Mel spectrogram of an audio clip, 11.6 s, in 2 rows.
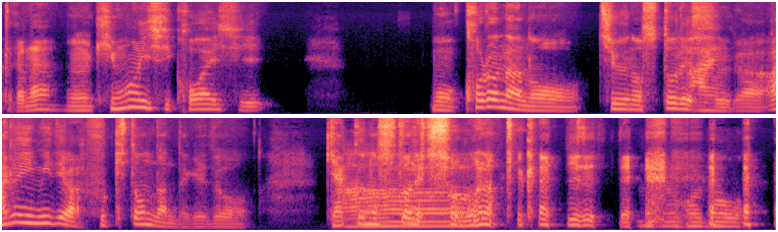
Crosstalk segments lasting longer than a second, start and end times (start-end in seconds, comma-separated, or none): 8.3-9.5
